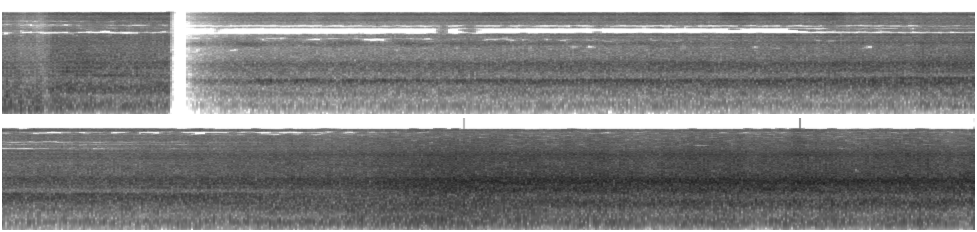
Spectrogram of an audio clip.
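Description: A second train approaches and thunders past at speed.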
